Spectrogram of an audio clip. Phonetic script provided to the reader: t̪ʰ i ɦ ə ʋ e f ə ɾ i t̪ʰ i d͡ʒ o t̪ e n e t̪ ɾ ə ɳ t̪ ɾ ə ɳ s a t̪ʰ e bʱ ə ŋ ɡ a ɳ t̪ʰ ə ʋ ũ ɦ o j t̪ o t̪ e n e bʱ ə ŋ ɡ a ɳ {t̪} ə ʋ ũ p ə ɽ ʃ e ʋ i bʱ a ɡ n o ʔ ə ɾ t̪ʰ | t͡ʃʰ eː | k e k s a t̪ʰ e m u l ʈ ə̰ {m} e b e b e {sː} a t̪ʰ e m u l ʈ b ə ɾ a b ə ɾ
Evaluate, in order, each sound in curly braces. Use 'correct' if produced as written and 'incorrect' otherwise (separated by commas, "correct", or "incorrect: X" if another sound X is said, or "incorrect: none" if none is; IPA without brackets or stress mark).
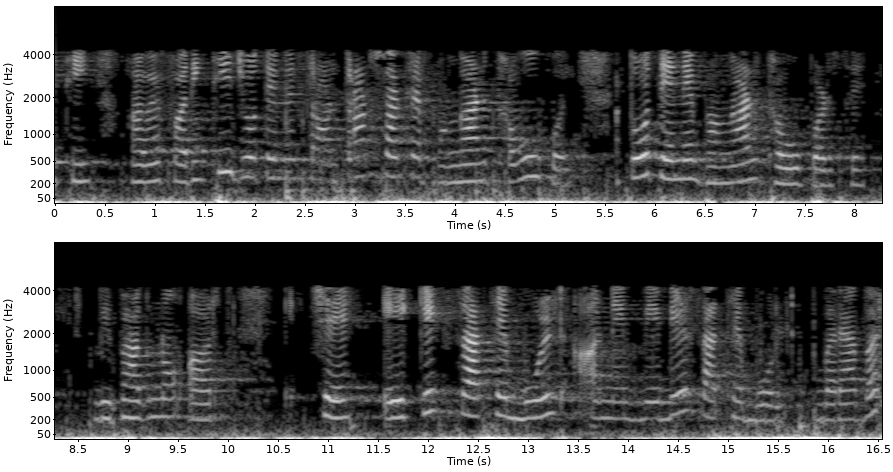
incorrect: t̪ʰ, incorrect: n, incorrect: s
